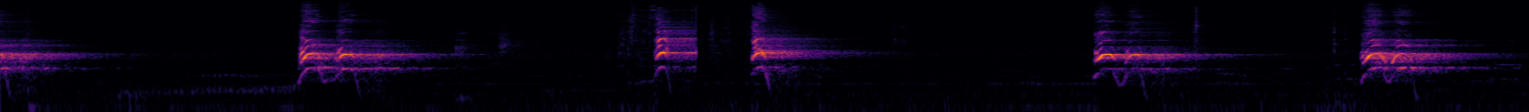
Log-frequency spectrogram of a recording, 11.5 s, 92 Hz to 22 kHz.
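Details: A 10-year-old pet dog that hates drones barks while attacking one: five loud, sharp barks spaced about two to three seconds apart, with quiet gaps between and no other clear sounds.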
